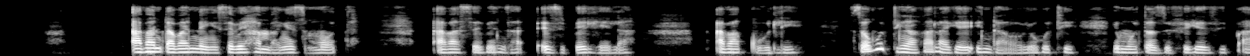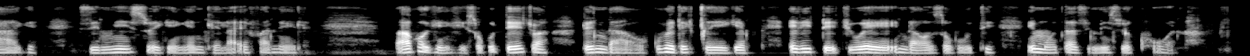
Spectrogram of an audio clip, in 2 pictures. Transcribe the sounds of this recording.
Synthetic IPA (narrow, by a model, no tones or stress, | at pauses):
aβantʼaβaneŋisɛβɛhambʱaŋezimɔtʼḁ | a̰βasɛ̰βɛ̰nd͡zʱaezib̥ʱɛɮɛla | a̰βaɡ̥ʱuli | so̰ɣud̥ʱiŋaɣa̰laɣɛindʱa̰wɔ̰jo̰ɣutʰiːmɔtʼazifiɣɛzipʼa̰ɣɛz̥imiswɛɣɛ̰ŋɛ̰nd͡ɮʱɛla̰ɛfa̰nɛ̰ːlɛ | ŋakʰɔɣɛɛso̰ɣud̥ʱɛt͡ʃʼwalɛndʱa̰wɔ̰ɣuβɛlɛɡ͡ǀʱɛɣɛelid̥ʱe̥t͡ʃʼiwɛjɔḭndʱawɔzo̰ɣutʰiːmɔtʼazimiswɛ̰kʰɔːna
